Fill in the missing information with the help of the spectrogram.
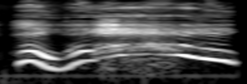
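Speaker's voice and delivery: high, drawn-out "hey"; calling out. Acted. Toya trying to catch up to siblings, calling out. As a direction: stretch out a high call to someone leaving. Limping brother calls after siblings.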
